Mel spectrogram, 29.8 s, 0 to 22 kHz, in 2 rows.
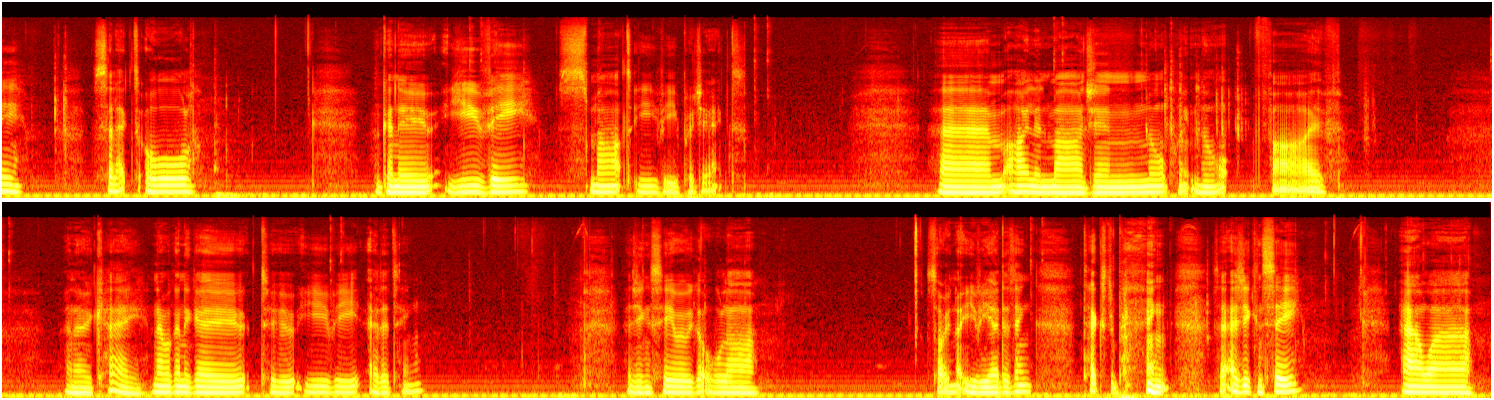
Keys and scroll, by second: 0.5 a.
